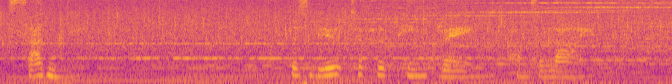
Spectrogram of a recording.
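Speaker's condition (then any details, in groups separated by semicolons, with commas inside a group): No condition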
